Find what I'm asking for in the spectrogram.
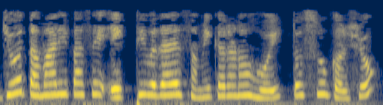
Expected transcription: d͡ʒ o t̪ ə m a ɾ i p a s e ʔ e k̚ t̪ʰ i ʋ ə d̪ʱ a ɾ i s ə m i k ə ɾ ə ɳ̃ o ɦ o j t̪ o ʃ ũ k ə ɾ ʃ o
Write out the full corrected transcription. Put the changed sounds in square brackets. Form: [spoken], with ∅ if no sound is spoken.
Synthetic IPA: d͡ʒ o t̪ ə m a ɾ i p a s e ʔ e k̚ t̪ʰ i ʋ ə d̪ʱ a ɾ [e] s ə m i k ə ɾ ə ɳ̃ o ɦ o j t̪ o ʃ ũ k ə ɾ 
